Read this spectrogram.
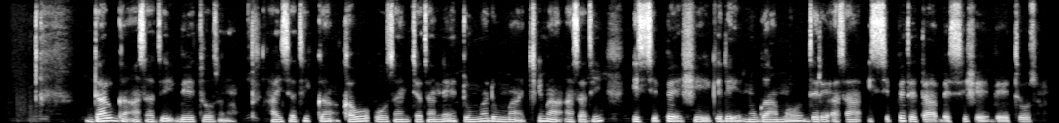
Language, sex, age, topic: Gamo, male, 25-35, government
